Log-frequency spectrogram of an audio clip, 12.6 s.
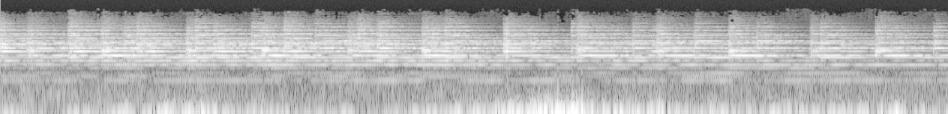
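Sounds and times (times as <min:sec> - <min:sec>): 
Angelus church bells pealing: 0:00.0 - 0:12.6.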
